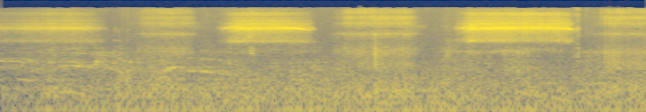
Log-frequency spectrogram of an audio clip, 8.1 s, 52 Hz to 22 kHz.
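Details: Loud, hissing, whistly noises with each breath during sleep, about 21 breaths a minute, alternating with quieter passages: a young child, the little sister of a 6-year-old, snoring.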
